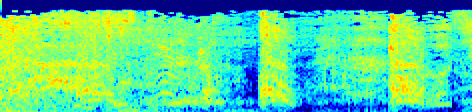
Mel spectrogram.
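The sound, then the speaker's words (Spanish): A Rottweiler barking at a car: a few deep, forceful barks mixed with yips and whines, fairly loud and close together. “¡Deja mi puto coche, perro de mierda! Un Rottweiler babea por fuera la ventanilla.”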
